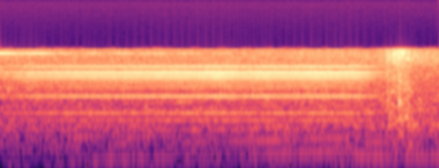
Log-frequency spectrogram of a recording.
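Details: Western Electric wood wall crank telephone with an internal bell, on test with an analyzer: a steady, even dial tone with no crackle or dropouts until a brief handling noise near the end; a normal, clean dial tone.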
